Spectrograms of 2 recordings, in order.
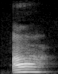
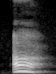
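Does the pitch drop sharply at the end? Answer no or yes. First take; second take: no; yes. First: The pitch does not drop sharply. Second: The pitch drops sharply like a full stop. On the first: The speaker calls it wrong. "They read it as ah" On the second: The speaker calls it right. "but it should be ah"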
